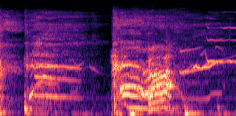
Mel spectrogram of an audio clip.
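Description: Several men's voices laughing and exclaiming over one another, starting suddenly.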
